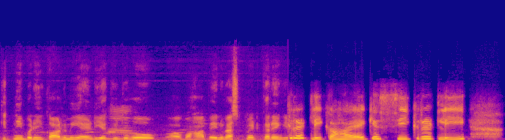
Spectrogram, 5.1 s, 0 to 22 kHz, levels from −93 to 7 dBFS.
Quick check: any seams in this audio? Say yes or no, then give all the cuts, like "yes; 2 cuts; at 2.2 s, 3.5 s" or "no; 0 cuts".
yes; 1 cut; at 2.8 s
